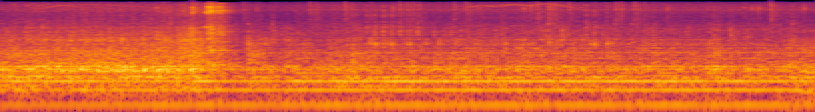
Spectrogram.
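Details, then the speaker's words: Drilling a DIY hotend heater barrel/nozzle with cutting oil: a steady machining drone with a brief sharp crackle; that popping means the bit is overloaded and about to break. "see, hear that popping noise? That's when you're about to break this."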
